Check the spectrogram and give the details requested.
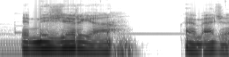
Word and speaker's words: Niger: is Chad is saying Ner and Neria. I imagine it's instead of Nigeria. I learned uh a month ago that this is actually pronounced the French way.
